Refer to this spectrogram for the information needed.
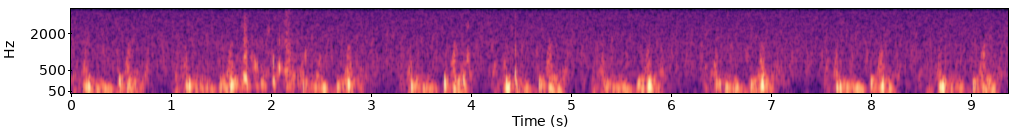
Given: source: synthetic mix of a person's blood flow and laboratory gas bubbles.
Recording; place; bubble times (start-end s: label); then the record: Doppler ultrasound of blood flow; precordium
1.69-2.37 s: bubbles
2.45-2.52 s: bubbles
3.81-4.00 s: bubbles
4.42-4.50 s: bubbles
From the record:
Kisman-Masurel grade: 222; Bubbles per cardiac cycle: several, 3 to 8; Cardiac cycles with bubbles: 10 to 50%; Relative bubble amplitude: moderate (0.250 to 0.450); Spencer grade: 2 (many but less than half of the cardiac periods contain bubble signals, singularly or in groups); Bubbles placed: only in the low amplitude regions of the cardiac cycle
